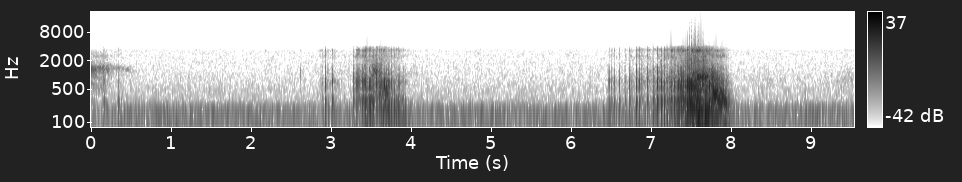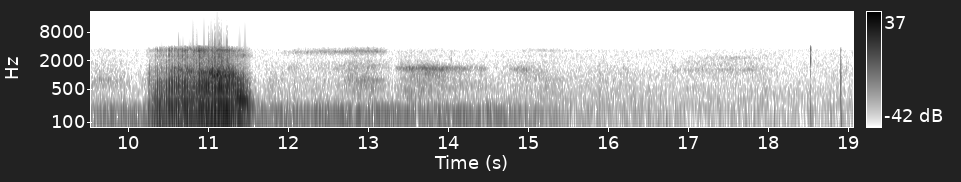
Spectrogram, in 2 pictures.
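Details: Roommate snoring during sleep: loud, rough snores at irregular intervals separated by quieter breathing; snoring.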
